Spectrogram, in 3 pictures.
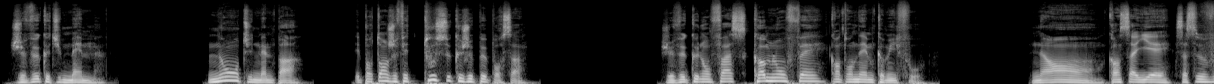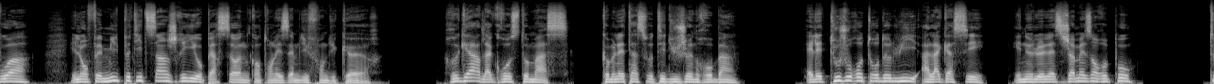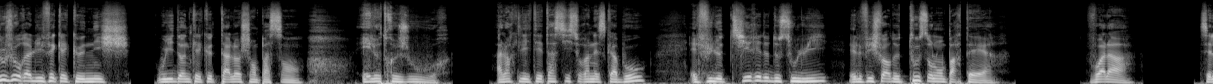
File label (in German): Französisch Erzählung verliebt Chti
